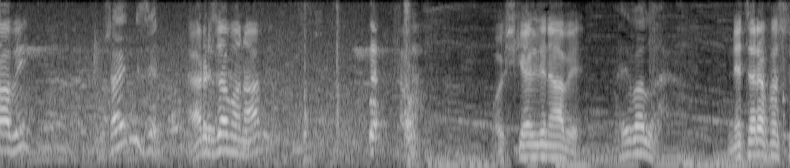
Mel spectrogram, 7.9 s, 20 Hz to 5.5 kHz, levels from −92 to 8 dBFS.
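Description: Nothing here stands out as a technical fault; the sound runs along without any dropouts, glitches or other trouble along the way.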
